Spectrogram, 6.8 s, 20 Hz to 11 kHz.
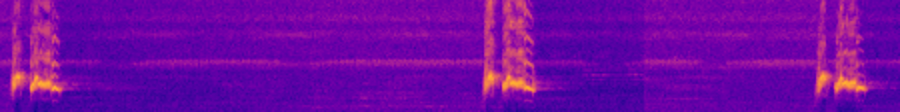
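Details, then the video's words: Caged female red-whiskered bulbul singing to encourage newly matured young birds to sing more; short, bright, chirping phrases come about every three seconds, three in all, with quiet gaps between them. "นกหัวจุก-birds - Ep.57 - นกตัวเมียร้องเพลงในกรงเพื่อกระตุ้นให้นกที่โตใหม่ร้องเพลงมากขึ้น"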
